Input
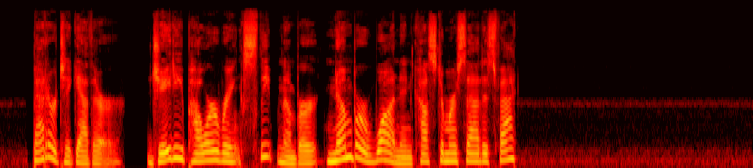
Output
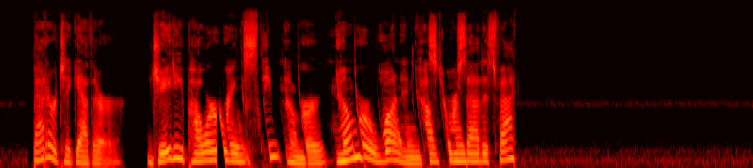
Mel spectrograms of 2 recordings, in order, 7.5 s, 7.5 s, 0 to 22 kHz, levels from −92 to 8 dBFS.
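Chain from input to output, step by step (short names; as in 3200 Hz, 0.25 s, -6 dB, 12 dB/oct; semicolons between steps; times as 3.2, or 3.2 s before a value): 2.17–4.68 dispersion lows, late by 98 ms, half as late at 950 Hz; gain -7 dB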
